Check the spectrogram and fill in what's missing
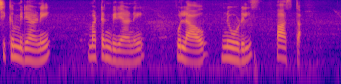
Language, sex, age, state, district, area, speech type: Malayalam, female, 18-30, Kerala, Palakkad, rural, spontaneous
